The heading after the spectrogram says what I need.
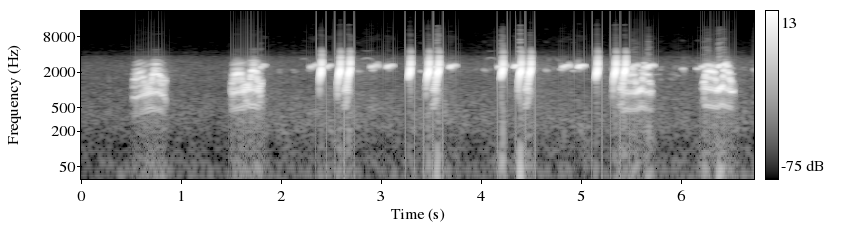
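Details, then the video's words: Wild quail call used for net hunting: low buzzy rasping bursts alternate with sharp paired notes and soft short whistled pips, repeated roughly once a second against a silent background. "Quail sound 2024|Quail shikar ki awaz"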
